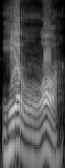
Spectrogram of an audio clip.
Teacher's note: Kemudian hi-nya tipis, kasrah bertemu ra yang tebal. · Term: ra tafkhim, ra tafhim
